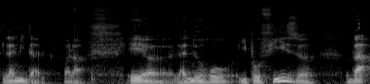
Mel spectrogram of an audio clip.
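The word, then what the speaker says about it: amygdale: l'amidale du cerveau hein même si on le on l'écrit l'amydale mais ça se prononce l'amidale voilà et la neurohypophyse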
